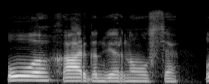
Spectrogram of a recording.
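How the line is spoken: Weary, unsurprised statement. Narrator (Russian): Устало и без особого удивления констатировал Кайден

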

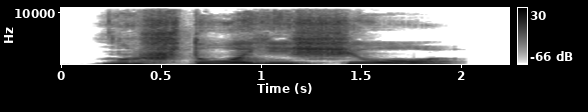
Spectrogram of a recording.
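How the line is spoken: Exhausted groan. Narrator (Russian): Измученно простонал Витька

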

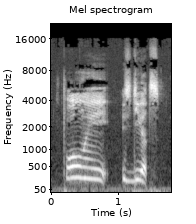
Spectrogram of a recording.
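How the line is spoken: Sighing. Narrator (Russian): вздохнул Кантер

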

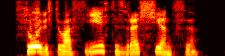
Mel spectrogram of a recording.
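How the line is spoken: Angry growl. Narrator (Russian): разгневанно прорычал Конгрем

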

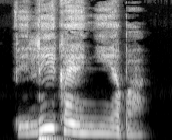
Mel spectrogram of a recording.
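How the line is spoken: Miserable groan. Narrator (Russian): застонал несчастный вождь

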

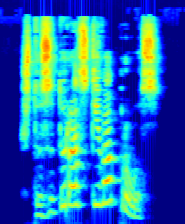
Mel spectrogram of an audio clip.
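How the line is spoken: Indignant interruption. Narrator (Russian): возмущенно перебил его Тарьен

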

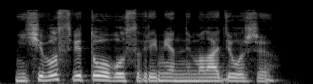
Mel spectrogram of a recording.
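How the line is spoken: Disapproving grumble. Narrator (Russian): проворчал мэтр Алехандро, неодобрительно

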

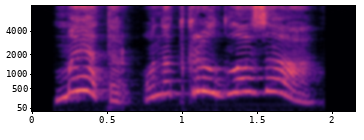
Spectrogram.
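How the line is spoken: Sudden cry. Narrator (Russian): вскрикнул Мафей

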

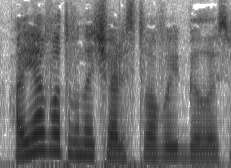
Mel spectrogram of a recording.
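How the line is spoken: Sigh. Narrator (Russian): вздохнула Эльвира

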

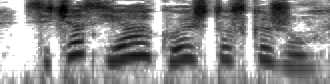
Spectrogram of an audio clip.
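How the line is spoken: Sighing king. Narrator (Russian): вздохнул король

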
